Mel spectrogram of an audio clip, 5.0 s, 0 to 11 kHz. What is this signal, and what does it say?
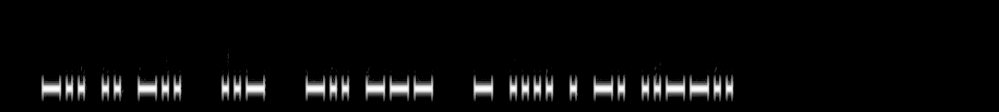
Morse code, heard as a keyed tone, about 40 wpm, 700 Hz. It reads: DID U DO THEN?
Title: Sentences from Top 100 Words and Abbreviations 40wpm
